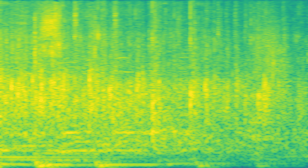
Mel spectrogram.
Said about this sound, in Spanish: Ahora dale un fuerte aplauso, Señor, y ponte, ponte.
